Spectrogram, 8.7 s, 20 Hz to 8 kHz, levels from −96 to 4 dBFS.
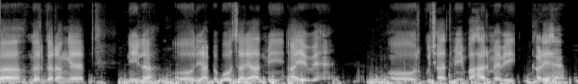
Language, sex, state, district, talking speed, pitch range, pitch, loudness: Hindi, male, Bihar, Jahanabad, 160 wpm, 105-115 Hz, 110 Hz, -19 LUFS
